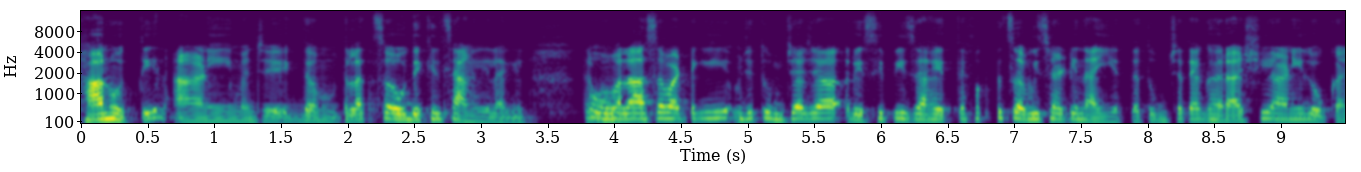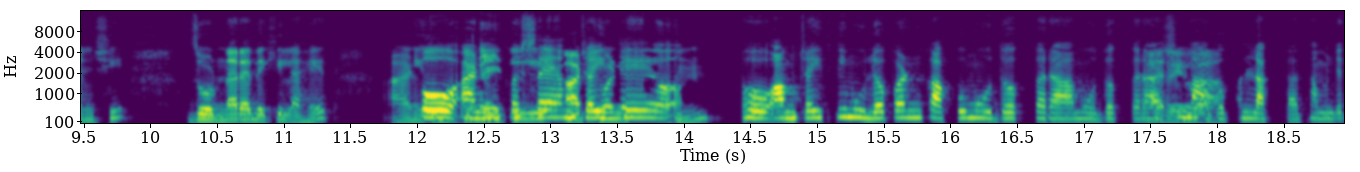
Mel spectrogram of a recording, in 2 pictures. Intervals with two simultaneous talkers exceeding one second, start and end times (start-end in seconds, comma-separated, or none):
12.0-13.6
